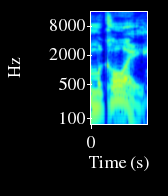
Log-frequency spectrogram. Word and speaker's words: McCoy: All right, speaking of Roy, this rhymes with Roy. It's Neil McCoy.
